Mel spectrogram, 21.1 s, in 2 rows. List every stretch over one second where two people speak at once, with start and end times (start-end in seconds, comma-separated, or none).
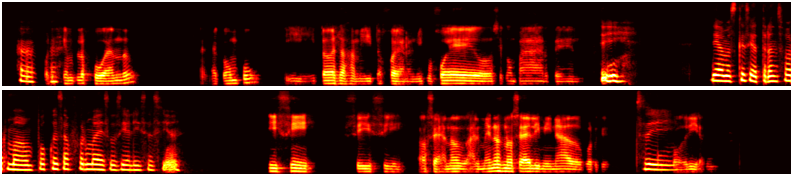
none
